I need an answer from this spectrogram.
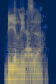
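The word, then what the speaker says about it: Bjelica: Bielitsa, I think that's how you said you pronounce his name, right? – Bielitsa. – So I did get it right this time.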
